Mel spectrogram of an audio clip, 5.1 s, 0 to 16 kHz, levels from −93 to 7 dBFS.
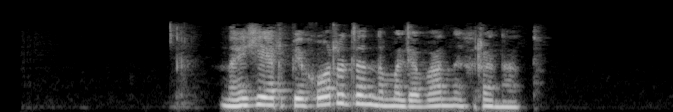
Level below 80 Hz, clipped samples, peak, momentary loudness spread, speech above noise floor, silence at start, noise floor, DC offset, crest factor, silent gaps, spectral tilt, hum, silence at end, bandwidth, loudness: -60 dBFS; under 0.1%; -2 dBFS; 6 LU; 65 dB; 1.65 s; -81 dBFS; under 0.1%; 16 dB; none; -7 dB/octave; none; 1.15 s; 7.2 kHz; -17 LUFS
